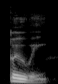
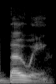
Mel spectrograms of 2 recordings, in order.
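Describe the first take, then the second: First: The word does not sound like Bowie. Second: The word sounds like the name Bowie. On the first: The speaker calls it right. "no, it's buoy" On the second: The speaker calls it wrong. "they always pronounce buoy, Bowie"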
